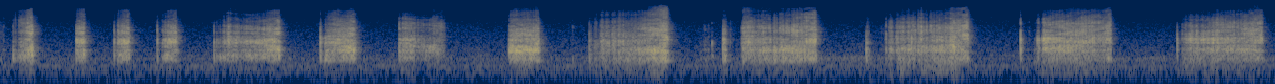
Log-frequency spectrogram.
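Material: Cardboard.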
